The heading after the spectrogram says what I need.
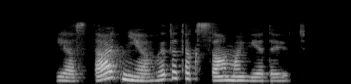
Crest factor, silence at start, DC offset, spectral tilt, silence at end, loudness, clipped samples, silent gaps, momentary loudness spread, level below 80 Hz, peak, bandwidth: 20 dB; 0.55 s; under 0.1%; -6 dB/octave; 0.5 s; -22 LUFS; under 0.1%; 0.88-0.93 s, 2.92-2.98 s; 11 LU; -66 dBFS; -4 dBFS; 7.6 kHz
